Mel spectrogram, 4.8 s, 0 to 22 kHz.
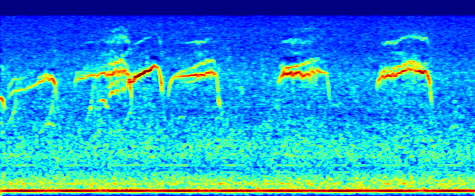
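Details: Bald eagle calling at the Decorah North nest during feeding, 1 April 2022: repeated high, thin whistled notes, each arching up then sliding down, in four bursts about a second apart, over a steady low electrical hum.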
